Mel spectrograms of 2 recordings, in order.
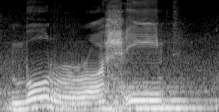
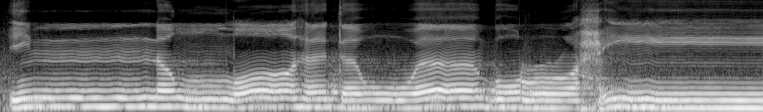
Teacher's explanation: ha sempitkan mulut halqum kita, tengah halqum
